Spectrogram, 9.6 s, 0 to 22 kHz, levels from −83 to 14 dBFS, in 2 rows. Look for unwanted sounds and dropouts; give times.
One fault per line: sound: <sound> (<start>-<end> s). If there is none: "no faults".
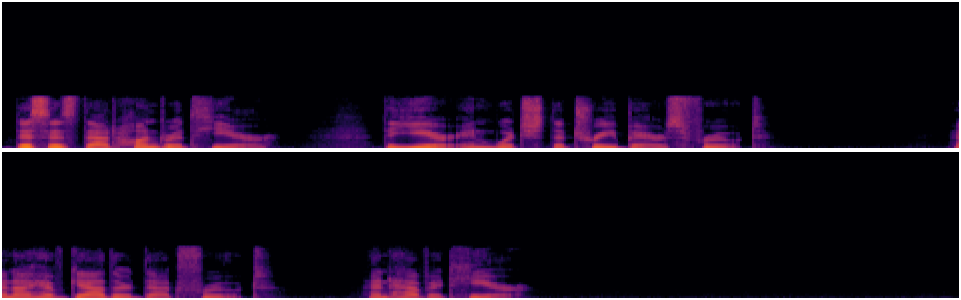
no faults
